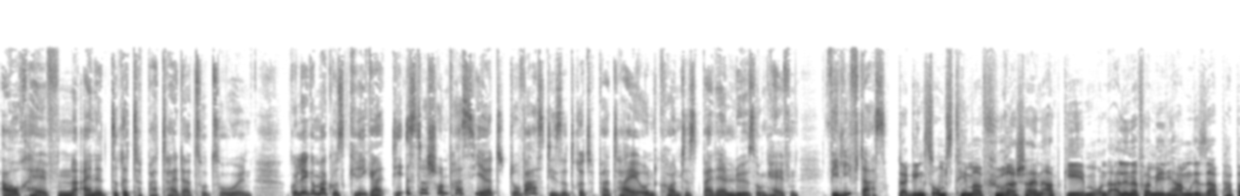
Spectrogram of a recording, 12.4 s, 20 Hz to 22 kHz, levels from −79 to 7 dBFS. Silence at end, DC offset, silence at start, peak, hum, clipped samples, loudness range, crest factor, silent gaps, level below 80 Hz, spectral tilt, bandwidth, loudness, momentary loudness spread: 0 s; under 0.1%; 0 s; 0 dBFS; none; under 0.1%; 5 LU; 16 dB; 8.89-8.98 s; -52 dBFS; -5 dB/octave; 17 kHz; -17 LUFS; 9 LU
